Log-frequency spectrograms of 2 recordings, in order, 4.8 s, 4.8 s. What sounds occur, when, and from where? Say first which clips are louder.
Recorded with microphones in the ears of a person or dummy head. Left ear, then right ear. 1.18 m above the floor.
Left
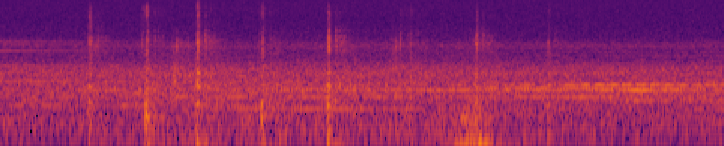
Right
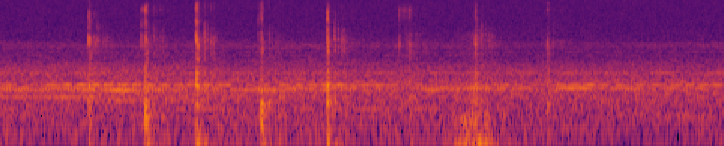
0.6 s footsteps: right 5 dB; 30° right (ahead or behind), 1.6 m; by 3.8 s 75° right (ahead or behind), 5 m
3.0 s a whoosh: right 3 dB; 80° right, 7 m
